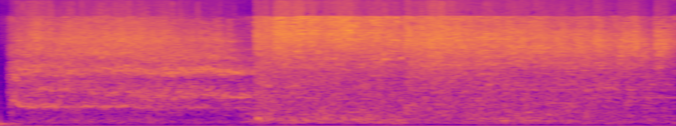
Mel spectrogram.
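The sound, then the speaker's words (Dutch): A loud segment jingle plays from a soundboard with no talking: a screeching, skid-like tone for under two seconds, then a sudden burst of harsh, crashing noise that keeps roaring. “Hé, hey, heb ik gewoon ook op mijn mengpaneeltje staan.”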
